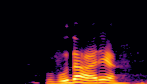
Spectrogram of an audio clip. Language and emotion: Russian, positive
